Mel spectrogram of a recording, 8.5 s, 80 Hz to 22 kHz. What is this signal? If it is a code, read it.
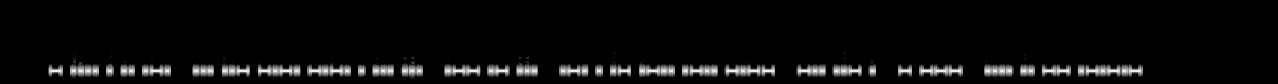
Morse code, heard as a keyed tone, about 46 wpm, 700 Hz. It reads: THEIR SUCCESS WAS REALLY DUE TO HIM.
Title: Sentences from Top 1000 Words - Review Part 6 - 50wpm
